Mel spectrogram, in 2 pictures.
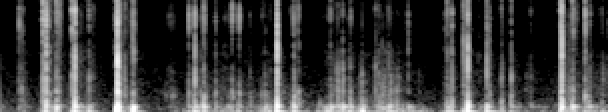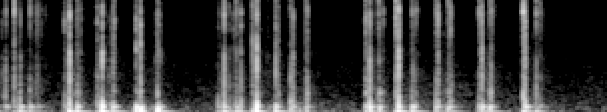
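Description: A compact keyboard with a wooden frame and plastic keys is held up near the mic and typed on with fingertips. Its clicky keycaps give rapid bursts of short, dry taps with a low thumpy body and bright click edges, broken by brief pauses between runs.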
